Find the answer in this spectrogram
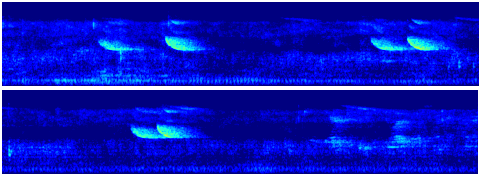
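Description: A bird calling in pairs of short, falling chirps, three pairs about two and a half seconds apart, over faint outdoor background noise.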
